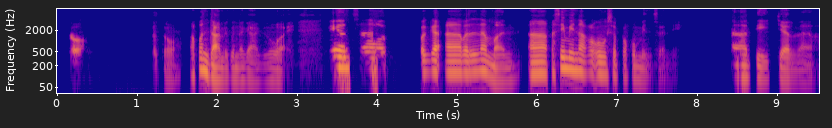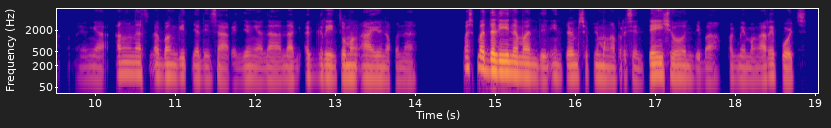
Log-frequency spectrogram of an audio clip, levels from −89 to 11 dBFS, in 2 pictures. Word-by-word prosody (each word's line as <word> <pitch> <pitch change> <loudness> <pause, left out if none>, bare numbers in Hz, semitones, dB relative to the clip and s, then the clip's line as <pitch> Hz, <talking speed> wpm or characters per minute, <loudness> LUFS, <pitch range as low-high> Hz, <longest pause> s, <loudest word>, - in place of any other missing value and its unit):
Totoo, - - -3 1.0
totoo. - - -17 0.2
Ako, - - -13
ang 145 - +3
dami 85 0 +2
kong 85 -1 -14
nagagawa, 80 0 -14
eh. - - -25 0.5
Ngayon 180 -2 +7
sa 160 - -23 0.7
pag-aaral 135 -1 +2
naman, 90 - -3 0.2
ah, 125 0 +4
kasi 175 +6 0
may 160 - +3
nakausap 125 -4 -2
ako 100 - -13
minsan, 85 -3 -19
eh, - - -39 0.7
na 105 -1 -3
teacher 90 -4 -7
na, 80 -1 -19 0.4
ayun 90 +2 -21
nga. - - -11 0.2
Ang 125 - -3
nas 120 -1 -4
nabanggit 110 0 -4
niya 100 -1 -8
din 95 - -11
sa'kin 80 -1 -9
yun 95 +1 -8
nga, 85 - -9
na 90 - -6
nag-agree, 100 +2 -5
sumang-ayon 100 -2 -2
ako 85 - -17
na, 85 -1 -14 0.6
mas 180 0 -2
madali 150 -6 +10
naman 115 -3 +4
din 90 -2 -6
in 105 -2 -9
terms 105 +1 -2
of - - -15
yung 100 -2 -2
mga 90 - -7
presentation, 100 +3 0
di 90 - -13
ba, 85 -2 -11
pag 95 -1 -16
may 90 -1 -10
mga 90 +2 -7
reports. 100 -5 -5
100 Hz, 165 wpm, -26 LUFS, 90-125 Hz, 1.0 s, madali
